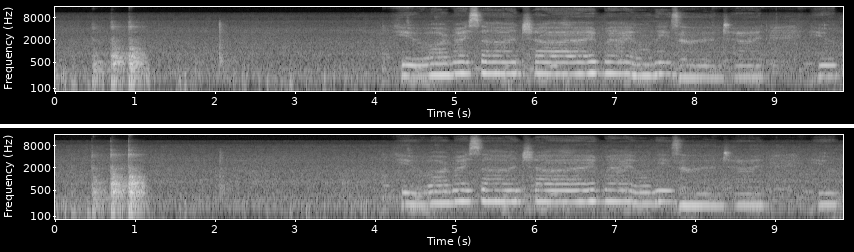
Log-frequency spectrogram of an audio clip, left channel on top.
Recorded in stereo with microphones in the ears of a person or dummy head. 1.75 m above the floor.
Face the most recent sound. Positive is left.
turn(degrees=20)  # may be behind; listen again after turning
